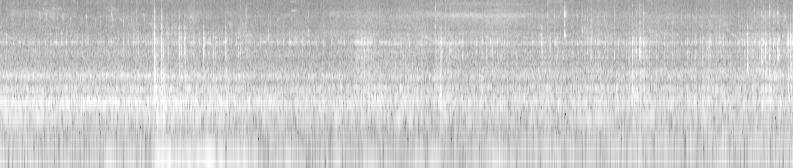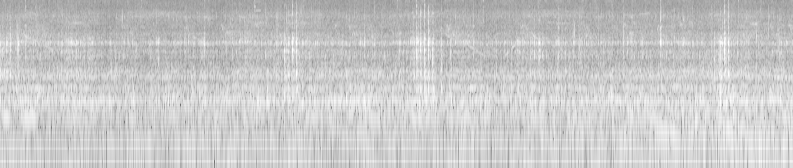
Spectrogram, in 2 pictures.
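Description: A bicycle rolls along a pavement with a steady rumbling hum.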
